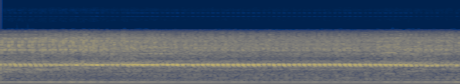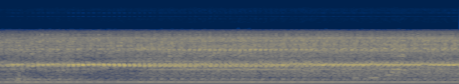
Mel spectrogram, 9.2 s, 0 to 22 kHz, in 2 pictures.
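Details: Toyota 4A-GE small-port engine with a T50 gearbox, idling just after a clutch replacement. A thin whine over the low rumble with a faint rhythmic knock. Not the water pump or alternator bearings; cause unknown.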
